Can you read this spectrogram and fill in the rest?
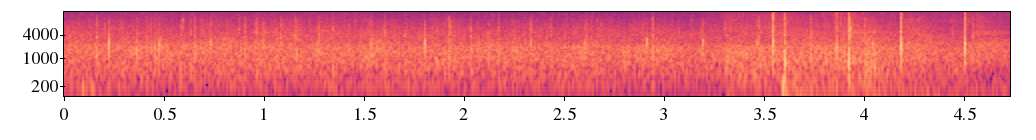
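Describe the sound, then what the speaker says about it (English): Applause for state transportation department staff at a commission meeting: a moderate, steady patter of clapping from a seated audience, with a few sharper nearby claps toward the end. "So I just want to give them a round of applause for what they do."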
